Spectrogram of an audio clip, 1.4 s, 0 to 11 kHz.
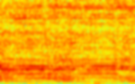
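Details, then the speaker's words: Electric power steering pump on a Scion FR-S converted to a Nissan S13 steering rack, running on ignition with the car in the air: a steady, even whine at one pitch with no surging or grinding; somewhat noisy but working normally. "little noisy. Once the engine's running, you can hear it like kind of bog down like that when I turn it."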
